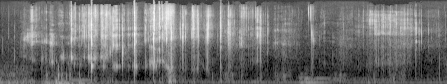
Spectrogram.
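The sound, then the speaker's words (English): Crunching and chewing of sour cream and ranch potato chips, with many crisp crunches, loud and dense at first, then softer, sparser chewing toward the end. “I'm going to get into the chip eating ASMR.”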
